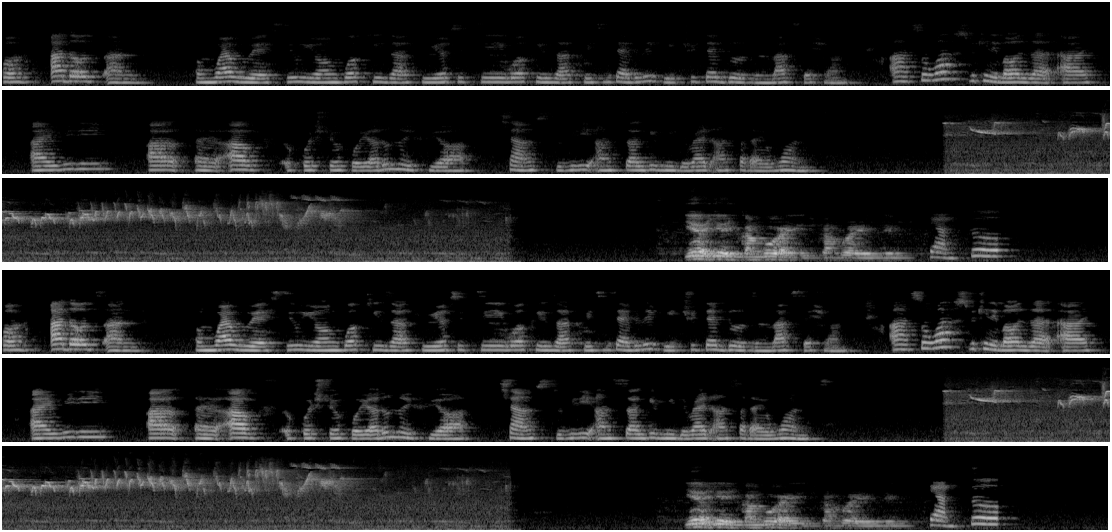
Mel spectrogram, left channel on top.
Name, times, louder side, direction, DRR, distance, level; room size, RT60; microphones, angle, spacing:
voice 1, 0.0-1.4 1.9-8.5 8.9-10.9 11.4-12.2 12.5-15.8 16.2-19.2 31.4-32.1, right 3 dB, 60° right, 0.8 m, -29 dB
sound 1, 20.5-27.3, right 3 dB, 15° right, 0.9 m, -30 dB
voice 2, 29.0-31.2, left 2 dB, 85° left, 3.0 m, -25 dB
13.0 x 7.5 x 3.4 m
head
